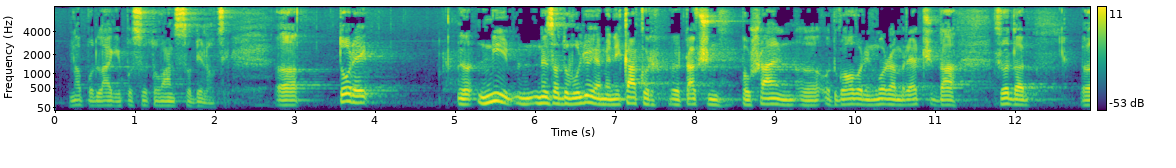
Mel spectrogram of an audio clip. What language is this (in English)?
Slovenian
